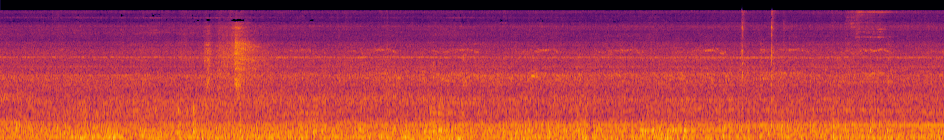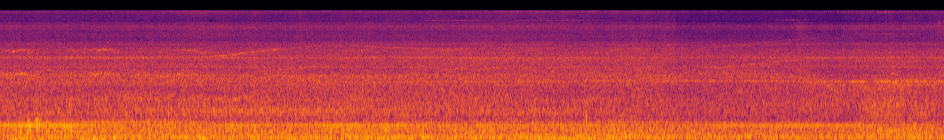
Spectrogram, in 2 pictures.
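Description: Indian Railways passenger train coaches rolling past: a steady rumble of wheels on rails with a faint steady whine held through it.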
